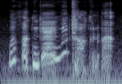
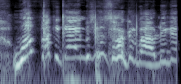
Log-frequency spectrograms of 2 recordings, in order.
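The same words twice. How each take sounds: First: High, quick, baffled mock question; incredulous. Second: High, loud, baffled mock outburst; louder high-pitched incredulous retort. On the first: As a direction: squeak it out fast in mock disbelief. Acted baffled reply to boss. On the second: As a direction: throw the question back loudly in disbelief. Same reply repeated after laughing.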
